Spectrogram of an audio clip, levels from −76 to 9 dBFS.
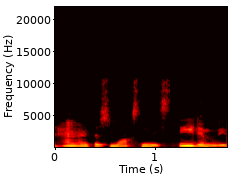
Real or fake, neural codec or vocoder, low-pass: fake; codec, 16 kHz in and 24 kHz out, 0.9 kbps, LongCat-Audio-Codec, four codebook decoder; 10.8 kHz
